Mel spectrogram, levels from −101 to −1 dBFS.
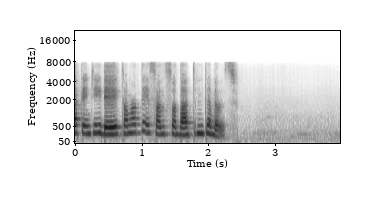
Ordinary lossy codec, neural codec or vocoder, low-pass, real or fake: none; codec, 16 kHz, 0.5 kbps, X-Codec, HuBERT features, trained on general audio; none; fake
